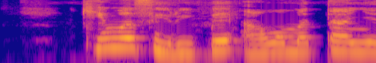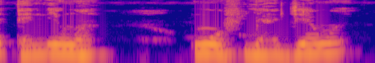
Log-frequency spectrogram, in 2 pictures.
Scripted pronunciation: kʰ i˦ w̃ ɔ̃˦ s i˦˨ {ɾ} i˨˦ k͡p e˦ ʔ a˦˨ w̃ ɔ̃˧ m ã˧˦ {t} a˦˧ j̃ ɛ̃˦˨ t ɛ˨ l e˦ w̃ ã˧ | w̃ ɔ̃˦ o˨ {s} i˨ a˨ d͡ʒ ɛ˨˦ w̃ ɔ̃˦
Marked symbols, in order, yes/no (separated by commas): yes, yes, no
